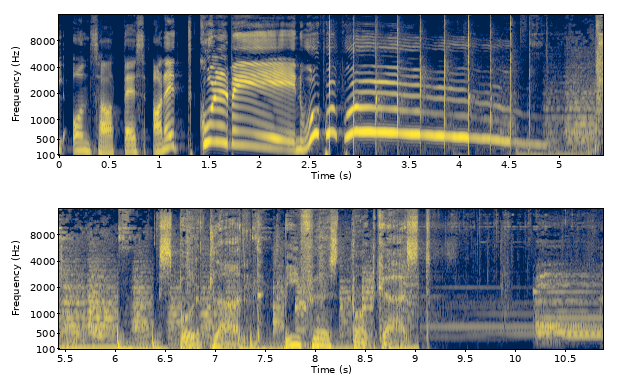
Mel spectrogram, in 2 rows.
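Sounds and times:
speech: 0.0s - 3.4s, 5.4s - 9.2s
rhythmic hand clapping: 2.6s - 8.4s
denser applause: 2.7s - 5.1s.

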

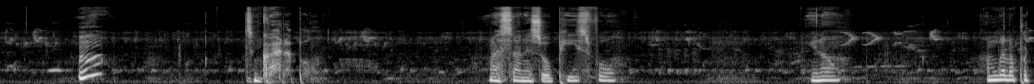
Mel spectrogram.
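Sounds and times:
bird giving a bright rising chirp: 0.0s - 1.8s, 2.4s - 10.3s
faint thin bird tweets: 0.0s - 10.3s
speech: 4.9s - 6.4s, 8.2s - 8.6s, 10.0s - 10.3s.

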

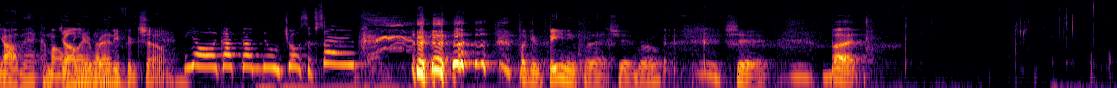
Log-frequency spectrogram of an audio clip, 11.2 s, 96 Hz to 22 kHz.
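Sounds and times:
speech: 0.0s - 8.8s
laughter: 3.3s - 8.7s
person drinking water with wet gulps and swallows: 6.0s - 11.1s
soft squishy mouth noises: 7.7s - 11.1s.

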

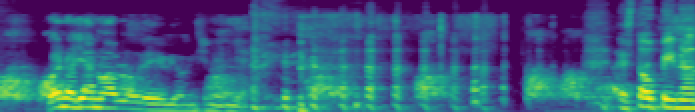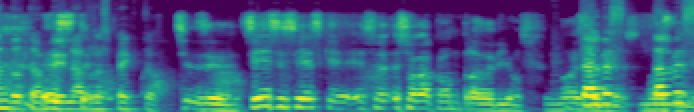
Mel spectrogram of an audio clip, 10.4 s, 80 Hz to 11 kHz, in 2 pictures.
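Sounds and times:
dog barking: 0.0s - 4.6s, 5.8s - 7.1s
speech: 0.4s - 3.8s, 4.4s - 10.4s
laughter: 1.6s - 4.7s.

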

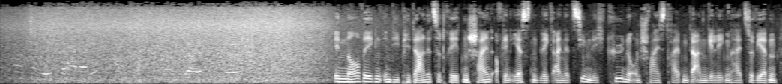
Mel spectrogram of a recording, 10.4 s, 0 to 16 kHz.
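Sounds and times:
powerful very wide waterfall roaring: 0.0s - 5.4s
speech: 4.5s - 10.4s.

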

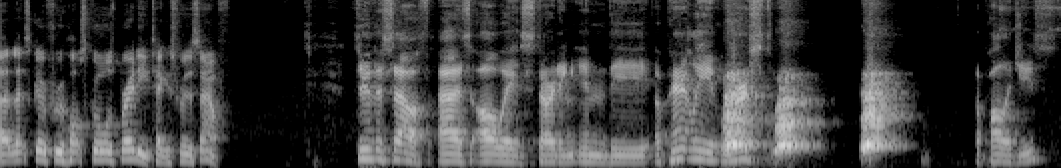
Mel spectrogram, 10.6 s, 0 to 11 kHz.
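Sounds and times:
speech: 0.0s - 2.3s, 3.0s - 8.0s, 9.8s - 10.6s
dog barking: 7.2s - 9.2s.

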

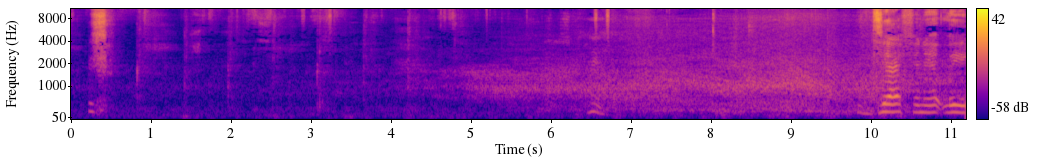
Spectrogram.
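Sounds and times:
speech: 0.2s - 0.6s, 6.5s - 7.0s, 10.0s - 11.1s
cars driving past on a road: 3.6s - 11.1s.

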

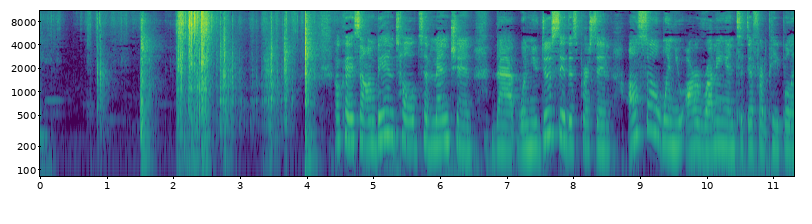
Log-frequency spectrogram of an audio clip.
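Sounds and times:
deck of love cards being shuffled for a reading: 0.0s - 4.1s
speech: 4.4s - 11.3s.

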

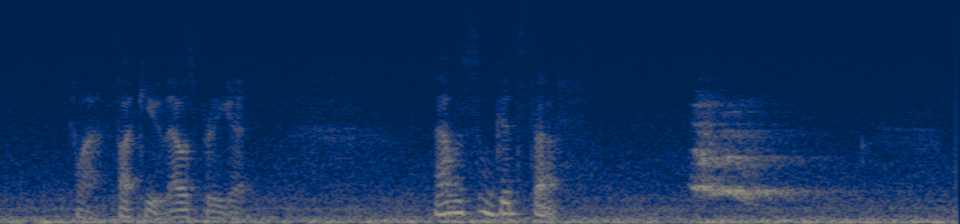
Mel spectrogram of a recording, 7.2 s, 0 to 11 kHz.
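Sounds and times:
low rumble: 0.0s - 7.1s
speech: 0.6s - 2.0s, 3.3s - 4.4s
dog barking: 5.2s - 6.3s.

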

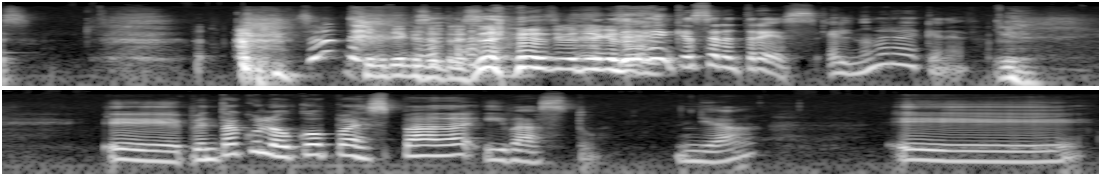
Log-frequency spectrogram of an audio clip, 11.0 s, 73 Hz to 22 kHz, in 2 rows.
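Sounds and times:
speech: 0.0s - 5.4s, 6.0s - 10.9s
laughter: 1.2s - 3.4s
single loud sneeze: 5.0s - 5.4s.

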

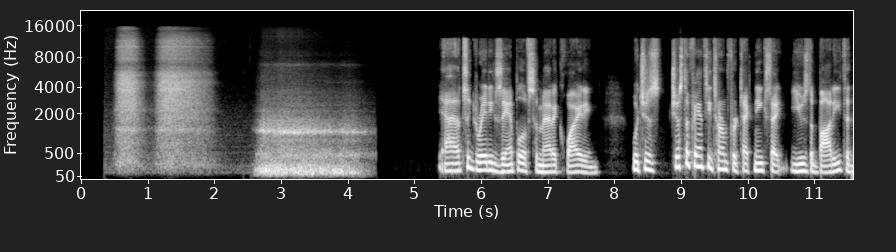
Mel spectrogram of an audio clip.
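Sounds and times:
person doing long steady breathy exhale: 0.5s - 4.5s
person doing physiological sigh with sniffing inhales through the nose: 0.5s - 4.5s
speech: 5.4s - 11.5s.

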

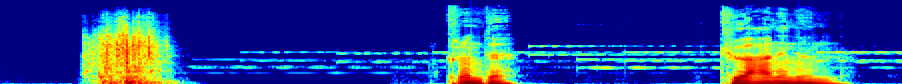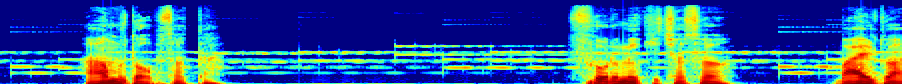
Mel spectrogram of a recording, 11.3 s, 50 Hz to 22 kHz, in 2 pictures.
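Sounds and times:
scraping rumble of a wooden vaulting box being shifted: 0.5s - 1.2s
hollow wooden thunk of a wooden vaulting box being lifted: 0.6s - 1.1s
speech: 2.8s - 3.3s, 4.5s - 5.4s, 6.2s - 7.1s, 9.3s - 10.3s, 10.9s - 11.2s.

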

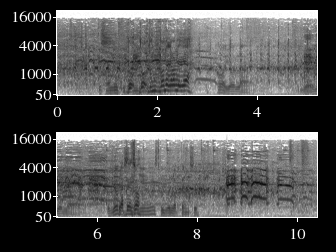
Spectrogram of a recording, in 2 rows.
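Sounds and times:
rooster crowing: 0.6s - 3.2s, 4.9s - 6.8s, 8.6s - 10.3s
speech: 0.8s - 4.0s, 4.9s - 8.2s.

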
